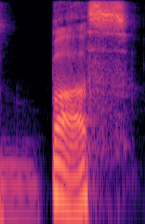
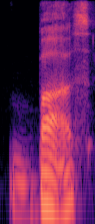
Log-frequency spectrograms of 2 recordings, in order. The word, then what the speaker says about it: bus: Uh, number one is bus. a bus. And number two is boss. A boss. A boss.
